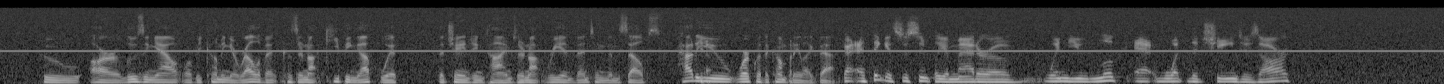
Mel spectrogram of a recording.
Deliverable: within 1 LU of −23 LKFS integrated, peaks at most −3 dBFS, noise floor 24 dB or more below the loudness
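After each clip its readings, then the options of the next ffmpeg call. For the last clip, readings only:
interfering tone 1,800 Hz; level of the tone −32 dBFS; background noise floor −33 dBFS; target noise floor −50 dBFS; integrated loudness −25.5 LKFS; sample peak −8.0 dBFS; target loudness −23.0 LKFS
→ -af "bandreject=frequency=1800:width=30"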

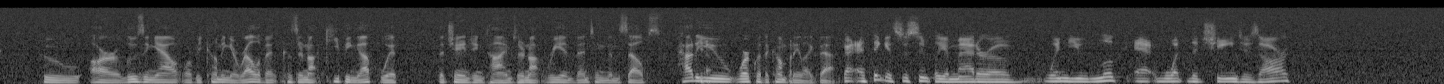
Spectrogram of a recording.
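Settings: interfering tone none found; background noise floor −38 dBFS; target noise floor −51 dBFS
→ -af "afftdn=noise_reduction=13:noise_floor=-38"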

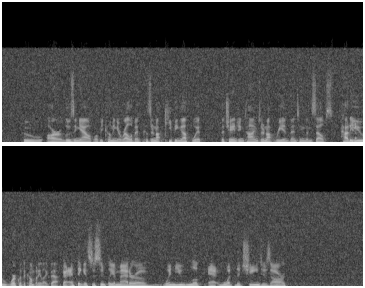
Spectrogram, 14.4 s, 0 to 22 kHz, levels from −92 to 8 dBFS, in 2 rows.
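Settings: background noise floor −47 dBFS; target noise floor −51 dBFS
→ -af "afftdn=noise_reduction=6:noise_floor=-47"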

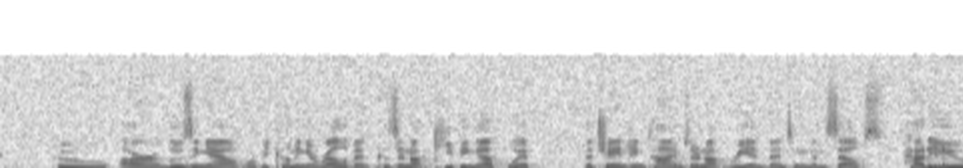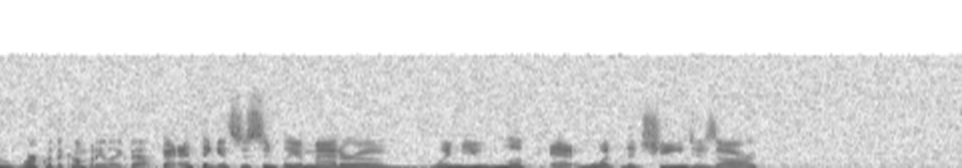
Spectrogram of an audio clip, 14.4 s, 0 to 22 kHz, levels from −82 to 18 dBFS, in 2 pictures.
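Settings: background noise floor −51 dBFS; integrated loudness −26.5 LKFS; sample peak −9.0 dBFS; target loudness −23.0 LKFS
→ -af "volume=3.5dB"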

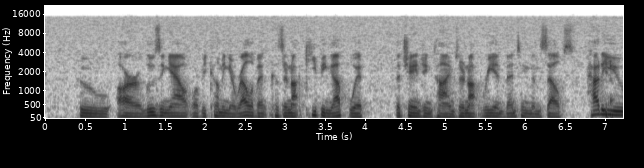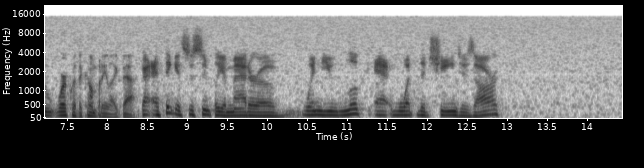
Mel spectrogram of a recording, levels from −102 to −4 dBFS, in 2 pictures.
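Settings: integrated loudness −23.0 LKFS; sample peak −5.5 dBFS; background noise floor −47 dBFS

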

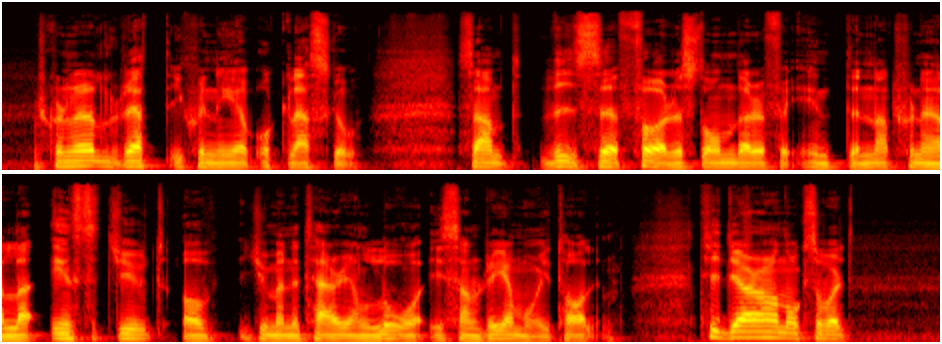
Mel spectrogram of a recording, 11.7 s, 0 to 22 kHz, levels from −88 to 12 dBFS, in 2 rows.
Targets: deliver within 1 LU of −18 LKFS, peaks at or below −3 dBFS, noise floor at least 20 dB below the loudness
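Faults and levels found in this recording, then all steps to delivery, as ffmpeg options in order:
integrated loudness −23.5 LKFS; sample peak −6.0 dBFS; target loudness −18.0 LKFS
→ -af "volume=5.5dB,alimiter=limit=-3dB:level=0:latency=1"

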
